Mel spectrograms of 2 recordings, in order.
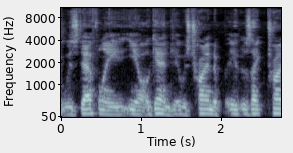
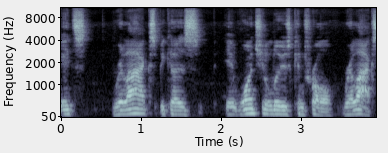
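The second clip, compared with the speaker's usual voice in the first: usual speaking voice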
